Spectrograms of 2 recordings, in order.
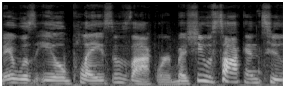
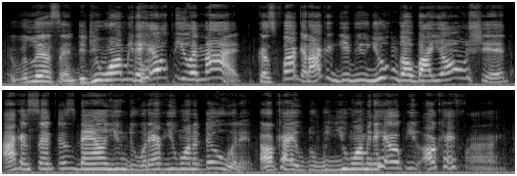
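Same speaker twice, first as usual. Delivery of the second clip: higher-pitched imitation of a fed-up helper; mock exasperation; 7 semitones higher than usual. Stylist arguing over helping with his outfit, mock exasperated. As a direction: argue it back, high and exasperated, as mimicry.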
